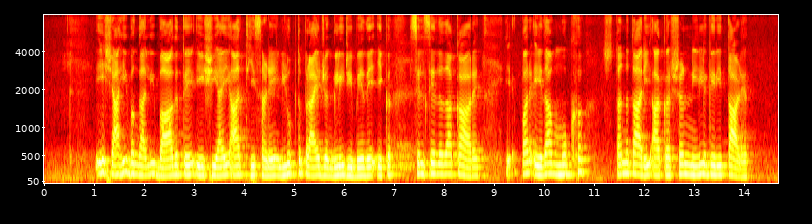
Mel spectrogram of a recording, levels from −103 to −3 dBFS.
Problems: none marked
